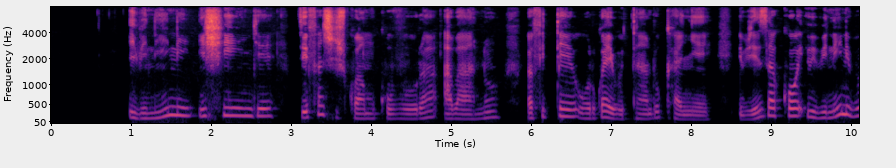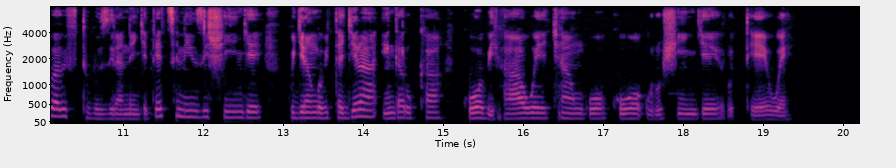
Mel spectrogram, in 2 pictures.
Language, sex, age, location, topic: Kinyarwanda, male, 18-24, Kigali, health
